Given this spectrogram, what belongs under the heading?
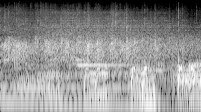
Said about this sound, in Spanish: Den un fuerte aplauso a Dios, casa de Jesús.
